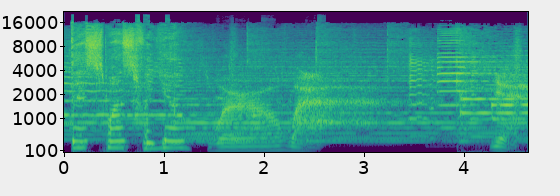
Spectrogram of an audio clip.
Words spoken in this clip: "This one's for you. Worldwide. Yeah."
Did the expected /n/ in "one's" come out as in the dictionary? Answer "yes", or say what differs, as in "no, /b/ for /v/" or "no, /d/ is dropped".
no, /n/ is dropped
